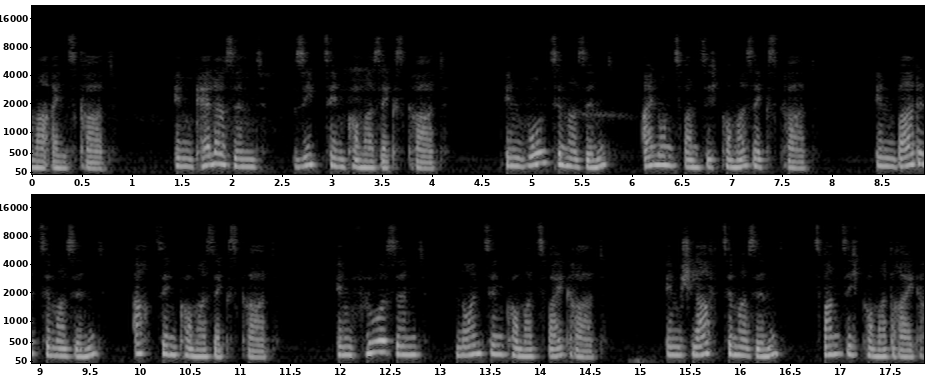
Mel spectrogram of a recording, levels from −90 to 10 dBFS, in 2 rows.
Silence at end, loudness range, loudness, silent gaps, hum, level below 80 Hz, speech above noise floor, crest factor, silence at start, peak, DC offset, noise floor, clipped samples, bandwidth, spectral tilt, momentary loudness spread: 0 s; 2 LU; -30 LUFS; none; none; -70 dBFS; 50 dB; 16 dB; 0 s; -14 dBFS; under 0.1%; -79 dBFS; under 0.1%; 10 kHz; -9 dB/octave; 10 LU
